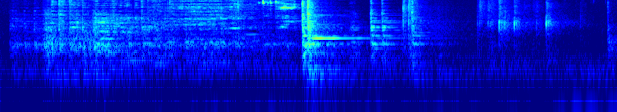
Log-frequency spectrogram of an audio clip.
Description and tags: Old sprigy door knob
cracle, door, knob, push, scratch, spring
